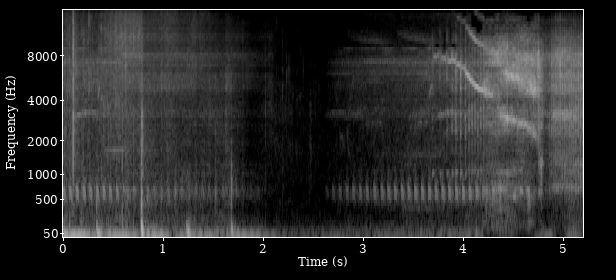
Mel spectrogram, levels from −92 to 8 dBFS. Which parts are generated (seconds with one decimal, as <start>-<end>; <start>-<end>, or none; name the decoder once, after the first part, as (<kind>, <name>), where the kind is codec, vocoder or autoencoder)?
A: 0.6-2.1 (codec, DAC); 4.2-5.2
